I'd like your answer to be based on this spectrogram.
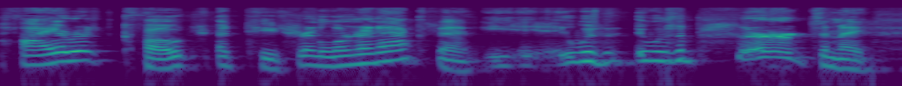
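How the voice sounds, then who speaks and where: Blunt, opinionated man with a higher voice. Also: big pitch swings, normal speed, fairly bright tone, low-quality recording. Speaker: guest film critic, comedy writer. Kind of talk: casual film review chat.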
